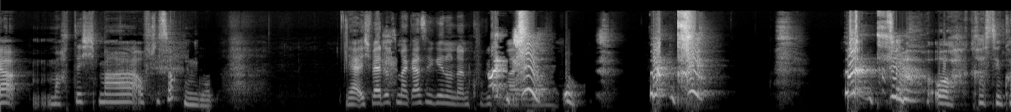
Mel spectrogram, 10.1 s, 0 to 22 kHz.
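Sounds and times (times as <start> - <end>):
speech: 0.1 - 2.6, 3.4 - 7.2, 7.8 - 10.1
person sneezing loudly: 4.9 - 9.2.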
